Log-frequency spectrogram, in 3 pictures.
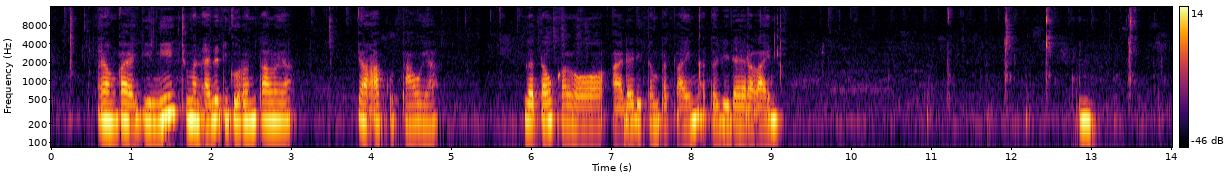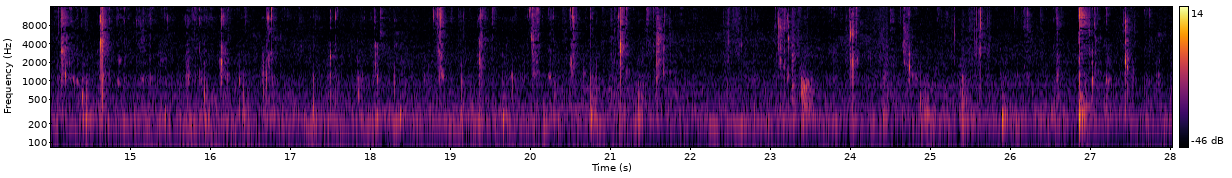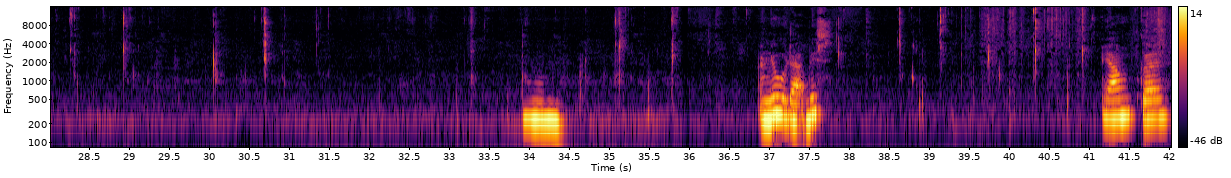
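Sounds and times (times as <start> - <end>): small crunches: 37.7 - 42.0.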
